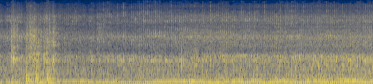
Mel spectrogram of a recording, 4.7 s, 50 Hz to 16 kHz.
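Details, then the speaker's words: Oliver 550 loader tractor, long abandoned, just started: uneven, lumpy idle with stumbles, close to stalling; owner says it sounds better with the choke pulled out; rough idle, cause not confirmed. "Why are you sounding like that? Pull the choke out and it sounds better."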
